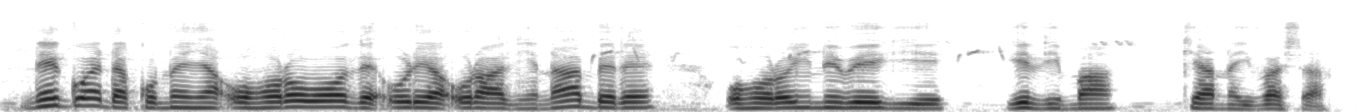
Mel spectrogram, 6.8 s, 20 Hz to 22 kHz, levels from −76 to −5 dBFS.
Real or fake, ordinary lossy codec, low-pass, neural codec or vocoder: real; Opus, 64 kbps; 9.9 kHz; none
